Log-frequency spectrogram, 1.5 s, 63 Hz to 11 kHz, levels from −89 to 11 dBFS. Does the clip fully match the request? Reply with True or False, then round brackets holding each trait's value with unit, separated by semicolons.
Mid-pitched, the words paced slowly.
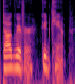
True (170 Hz; 120 wpm)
